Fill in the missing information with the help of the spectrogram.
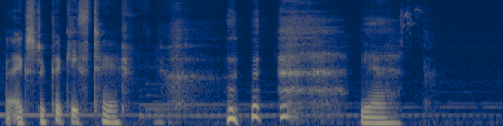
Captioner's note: Evelyn chuckling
